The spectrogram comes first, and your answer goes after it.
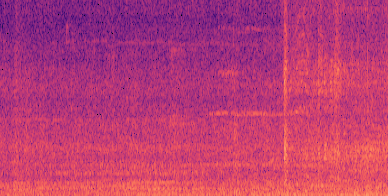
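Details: Nissan Kicks remote engine start with the car locked: the engine catches and settles into an even, steady run under outdoor street noise, a normal healthy start.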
